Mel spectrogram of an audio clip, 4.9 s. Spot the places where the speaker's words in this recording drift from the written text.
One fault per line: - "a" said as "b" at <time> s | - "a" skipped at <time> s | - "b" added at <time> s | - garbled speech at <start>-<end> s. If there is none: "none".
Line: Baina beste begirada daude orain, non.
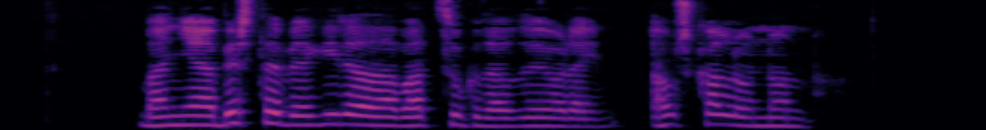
- "batzuk" added at 2.1 s
- "auskalo" added at 3.4 s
